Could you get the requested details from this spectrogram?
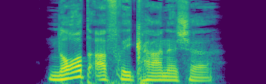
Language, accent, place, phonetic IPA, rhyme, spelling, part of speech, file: German, Germany, Berlin, [ˌnɔʁtʔafʁiˈkaːnɪʃə], -aːnɪʃə, nordafrikanische, adjective, De-nordafrikanische.ogg
- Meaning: inflection of nordafrikanisch: 1. strong/mixed nominative/accusative feminine singular 2. strong nominative/accusative plural 3. weak nominative all-gender singular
